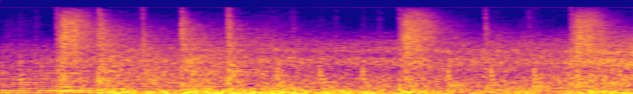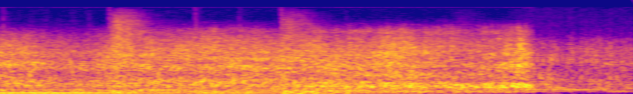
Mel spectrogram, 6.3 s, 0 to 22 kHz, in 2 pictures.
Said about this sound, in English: At 2:45 in the morning of August the 6th, Tibbets lifted his plane, named Enola Gay after his mother, off the runway.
